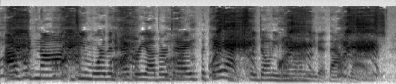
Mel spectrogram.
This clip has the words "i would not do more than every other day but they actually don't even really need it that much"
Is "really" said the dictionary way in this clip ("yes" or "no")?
no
